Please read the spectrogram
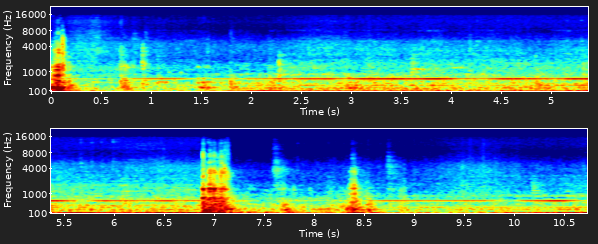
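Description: Classic ASEA traction elevator travelling down: the hoist machine gives a steady low hum with a steady whine above it. A click sounds at the start, a loud clack about seven seconds in and a smaller one about a second later.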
